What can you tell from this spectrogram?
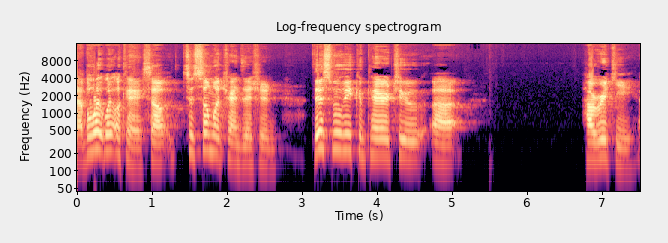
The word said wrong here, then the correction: Harakiri: It's not Hariki. it's Harakiri, my God, I butchered this.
